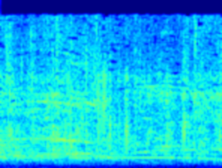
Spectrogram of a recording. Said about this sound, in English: could you clap your hands unto the Lord and give him a great shout, believing that God is not done yet? Hallelujah! Come on, clap like you believe it.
